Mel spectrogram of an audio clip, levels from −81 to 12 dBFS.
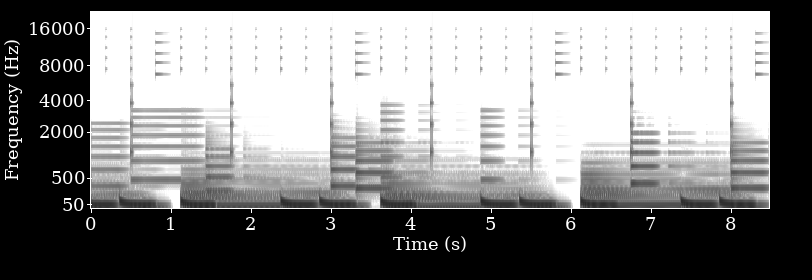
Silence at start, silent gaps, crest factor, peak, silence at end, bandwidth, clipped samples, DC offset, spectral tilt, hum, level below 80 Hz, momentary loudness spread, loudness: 0 s; none; 10 dB; -2 dBFS; 0 s; 12 kHz; under 0.1%; under 0.1%; -7 dB/octave; none; -12 dBFS; 9 LU; -15 LUFS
